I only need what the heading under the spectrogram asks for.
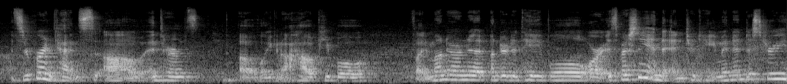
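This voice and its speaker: A woman with an American accent answering interview questions casually, peppering her speech with "like" and "you know". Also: lowish voice. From United States. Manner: frequent "like" and "you know", informal. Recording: noisy, echoey room.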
